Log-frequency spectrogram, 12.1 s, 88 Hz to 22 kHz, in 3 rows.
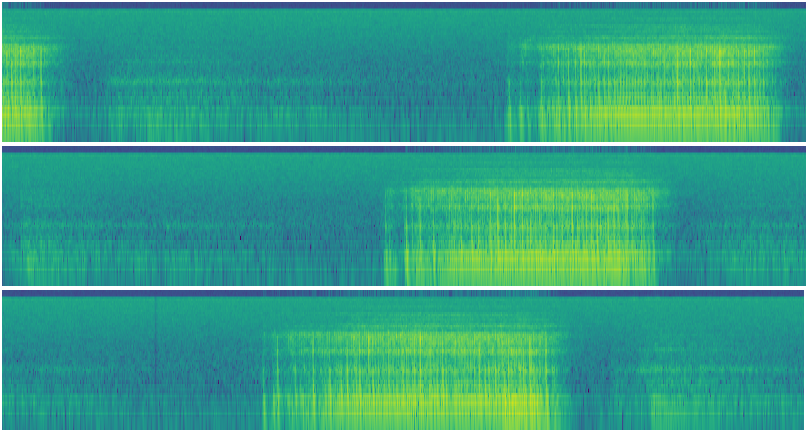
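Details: Rough, rattling snores on each breath in with quieter breaths out, about 17 breaths a minute; sound-effect recording of snoring.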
